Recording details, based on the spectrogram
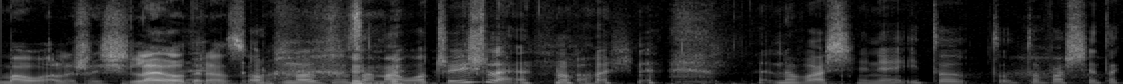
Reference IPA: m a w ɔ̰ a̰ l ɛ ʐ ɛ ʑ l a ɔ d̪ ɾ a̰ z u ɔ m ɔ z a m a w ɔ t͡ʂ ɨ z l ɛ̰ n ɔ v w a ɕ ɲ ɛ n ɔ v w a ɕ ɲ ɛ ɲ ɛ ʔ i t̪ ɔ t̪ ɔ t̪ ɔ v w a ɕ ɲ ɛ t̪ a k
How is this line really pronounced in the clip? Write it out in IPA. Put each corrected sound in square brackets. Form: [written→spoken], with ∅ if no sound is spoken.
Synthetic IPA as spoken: m a w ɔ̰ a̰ l ɛ ʐ ɛ ʑ l [a→ɛ] ɔ d̪ ɾ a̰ z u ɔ [m→n] ɔ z a m a w ɔ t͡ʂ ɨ [z→ʑ] l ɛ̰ n ɔ v w a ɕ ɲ ɛ n ɔ v w a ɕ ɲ ɛ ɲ ɛ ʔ i t̪ ɔ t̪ ɔ t̪ ɔ v w a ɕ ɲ ɛ t̪ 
